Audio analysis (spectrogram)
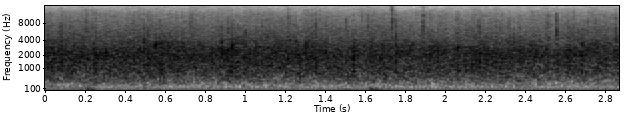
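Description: A church congregation applauds the Lord, a steady, dense wash of clapping sustained throughout, heard from within the room with no voices standing out.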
